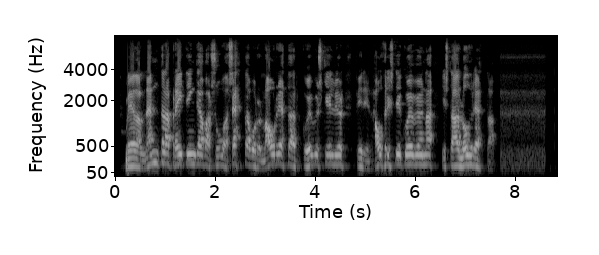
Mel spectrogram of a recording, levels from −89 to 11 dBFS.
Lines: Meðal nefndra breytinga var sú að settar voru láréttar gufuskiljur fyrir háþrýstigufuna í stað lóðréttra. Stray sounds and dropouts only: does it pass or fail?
pass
